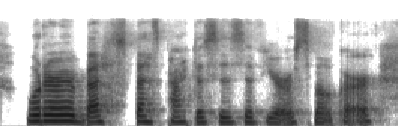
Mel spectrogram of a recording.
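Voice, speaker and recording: Against a quiet background, a woman talks at a fairly quick pace with a fairly low pitch and fairly even intonation. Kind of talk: educational podcast talk. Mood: earnest, serious. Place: home room. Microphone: studio mic.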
